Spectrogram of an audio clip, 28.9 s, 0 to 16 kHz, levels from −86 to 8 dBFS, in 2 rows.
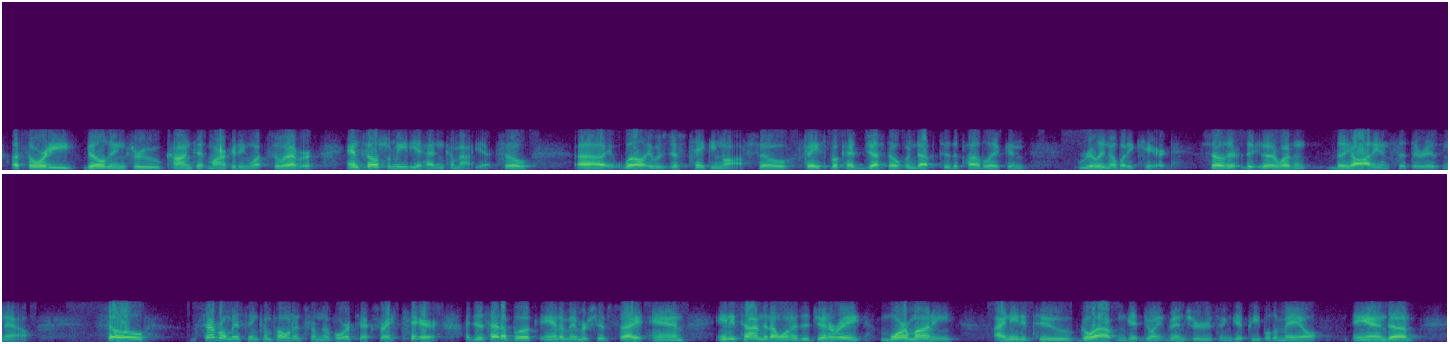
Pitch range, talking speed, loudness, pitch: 110-135 Hz, 180 wpm, -24 LUFS, 120 Hz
